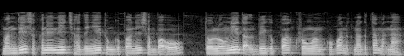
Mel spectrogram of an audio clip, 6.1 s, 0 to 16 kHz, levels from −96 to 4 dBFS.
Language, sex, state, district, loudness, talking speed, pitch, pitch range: Garo, male, Meghalaya, West Garo Hills, -16 LUFS, 110 wpm, 120 Hz, 110-140 Hz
